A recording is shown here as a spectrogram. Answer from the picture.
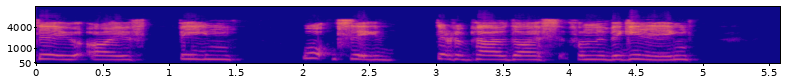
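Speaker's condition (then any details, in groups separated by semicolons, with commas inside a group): Down syndrome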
